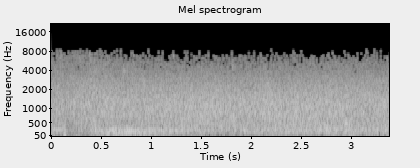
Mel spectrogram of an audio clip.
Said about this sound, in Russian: От макро к микро, ливень, как мы его слышим. А теперь крупнее, по траве хлещет дождь.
